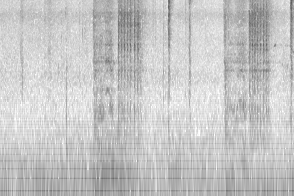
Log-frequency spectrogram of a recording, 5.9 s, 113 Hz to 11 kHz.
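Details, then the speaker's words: 2002 Isuzu Panther Touring manual turbo diesel with turbo timer, engine and turbo dry with no oil seepage, being started: it catches and settles into an even, crisp clatter with no misses, knocks or squeals; normal diesel start and idle. "Sedap lur. Video mesin Touring 2002. Suaranya renyah. Mesinnya istimewa lur, mesinnya sehat dijamin, sudah ada turbo timernya,"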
